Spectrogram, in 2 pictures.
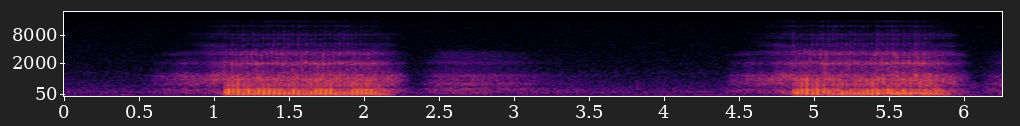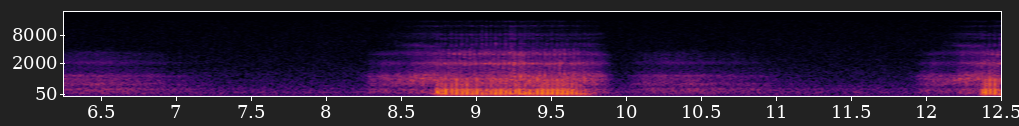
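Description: Loud, rattling snores on each breath in, about 16 breaths a minute, with softer breaths out between them. Steady snoring.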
